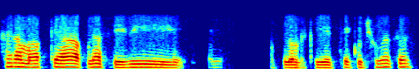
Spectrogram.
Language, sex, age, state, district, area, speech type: Hindi, male, 18-30, Uttar Pradesh, Prayagraj, rural, conversation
